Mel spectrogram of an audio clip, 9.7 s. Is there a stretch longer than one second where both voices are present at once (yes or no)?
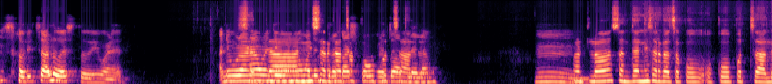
yes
